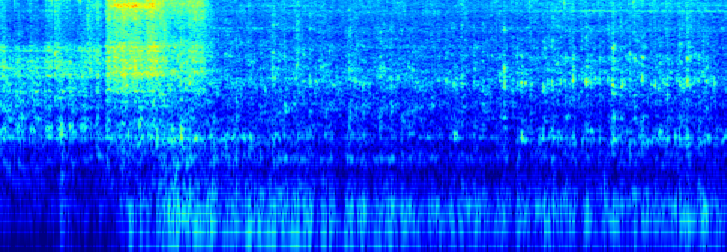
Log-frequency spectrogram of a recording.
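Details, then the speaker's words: Boat engine after exhaust repair, the previous day's noise from the exhaust issue now gone: steady even note picks up after a brief rev and settles, no ticking or puffing, oil pressure rising; normal running. "And oh, and also you'll notice, or you may not notice, which is a good thing, there's no more of that noise that we had yesterday that alerted me to the issue with the exhaust"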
